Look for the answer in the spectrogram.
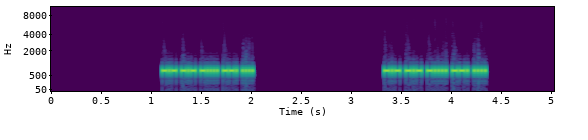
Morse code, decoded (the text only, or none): KK6GH KK6GH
